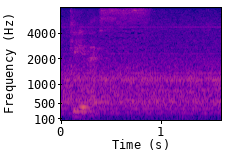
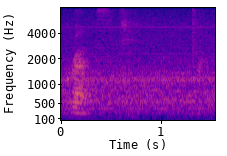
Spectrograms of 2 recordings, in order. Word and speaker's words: Gatiss: Who, Unquiet by Mark Gatiss. Okay, I have a mispronunciation here. For 2 years, oh, that's a face sign. For 2 years, I have mispronounced Mark Gatiss's name into Mark Gratzky because I am a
